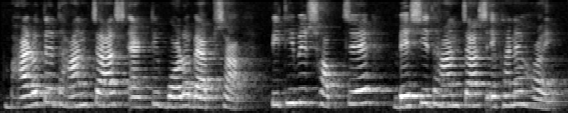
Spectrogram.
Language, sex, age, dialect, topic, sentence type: Bengali, female, 25-30, Northern/Varendri, agriculture, statement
